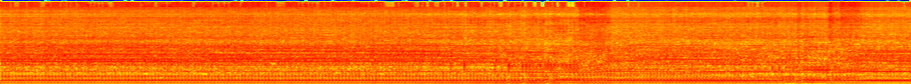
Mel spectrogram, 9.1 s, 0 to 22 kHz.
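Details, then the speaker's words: Northstar 10000 10kW auction generator running on old bad gas: steady drone that wavers and stumbles a couple of times; rough running, owner suspects dirty carburetor, choke only partially in. "Carburetor's dirty. Choke's only partially in."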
